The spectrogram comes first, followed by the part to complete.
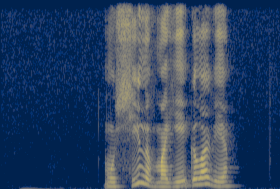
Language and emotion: Russian, positive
